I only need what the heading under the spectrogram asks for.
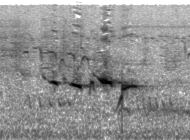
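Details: Black-naped oriole singing in the wild, heard as a short phrase of clear, fluty whistled notes, slightly wavering and gliding, with a brief rising slur near the end, over quiet background hiss.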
